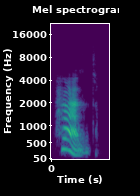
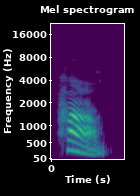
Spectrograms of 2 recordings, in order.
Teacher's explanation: the air that is coming out from the glottis, which is an opening between the two vocal cords in the voice box, comes out with audible friction. As the vocal cords are wide apart, it's a voiceless sound. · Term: voiceless glottal fricative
